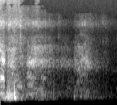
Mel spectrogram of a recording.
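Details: An eight-month-old German Shepherd gives a single short, deep bark that fades quickly.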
